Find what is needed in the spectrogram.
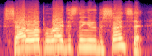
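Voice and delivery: rally a buddy with rising hype; excited. Retold or imitated. Hustler as the money starts rolling in, excited cheering. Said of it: "I'm excited".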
